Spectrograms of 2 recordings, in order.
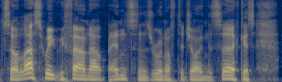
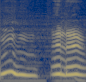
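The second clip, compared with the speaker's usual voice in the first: very high, put-on lady's voice. Joking about disguising on radio, speaking in a put-on lady's voice. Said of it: "Being a lady".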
